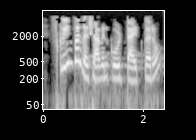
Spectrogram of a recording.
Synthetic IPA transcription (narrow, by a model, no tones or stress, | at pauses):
skɾiːnpəɾd̪əɾɕaʋeːlkoːɽɖ̚ʈajp̚kəɾo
